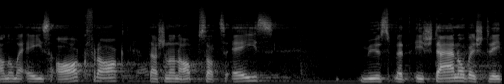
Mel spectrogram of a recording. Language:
Swiss German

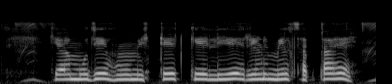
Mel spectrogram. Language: Hindi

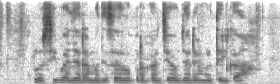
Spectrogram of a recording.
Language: Marathi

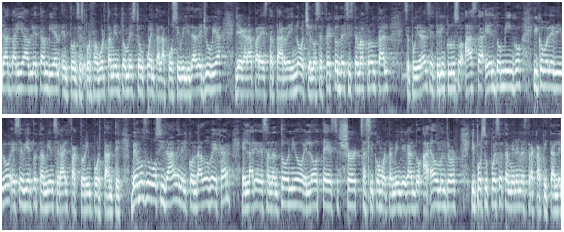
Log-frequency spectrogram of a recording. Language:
Spanish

